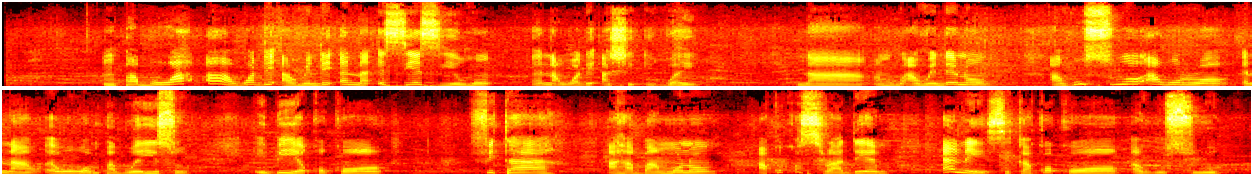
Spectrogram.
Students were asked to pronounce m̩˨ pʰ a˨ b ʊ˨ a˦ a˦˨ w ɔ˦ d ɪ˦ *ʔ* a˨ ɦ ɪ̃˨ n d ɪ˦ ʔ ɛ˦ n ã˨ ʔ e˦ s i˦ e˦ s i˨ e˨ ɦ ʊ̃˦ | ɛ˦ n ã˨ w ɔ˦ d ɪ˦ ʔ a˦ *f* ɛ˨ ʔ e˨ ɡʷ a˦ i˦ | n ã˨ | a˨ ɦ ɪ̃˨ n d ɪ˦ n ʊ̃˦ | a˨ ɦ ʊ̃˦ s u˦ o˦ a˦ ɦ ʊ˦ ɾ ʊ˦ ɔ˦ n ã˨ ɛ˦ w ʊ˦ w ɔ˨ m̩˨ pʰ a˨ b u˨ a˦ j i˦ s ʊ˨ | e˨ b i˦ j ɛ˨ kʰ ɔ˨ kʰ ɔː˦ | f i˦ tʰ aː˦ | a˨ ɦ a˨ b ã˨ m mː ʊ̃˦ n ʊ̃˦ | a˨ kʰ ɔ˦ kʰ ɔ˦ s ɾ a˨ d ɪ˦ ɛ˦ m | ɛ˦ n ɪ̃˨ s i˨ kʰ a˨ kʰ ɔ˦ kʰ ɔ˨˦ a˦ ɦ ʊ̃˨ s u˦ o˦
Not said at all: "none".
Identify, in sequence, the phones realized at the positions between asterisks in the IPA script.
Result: ʔ, ɕ

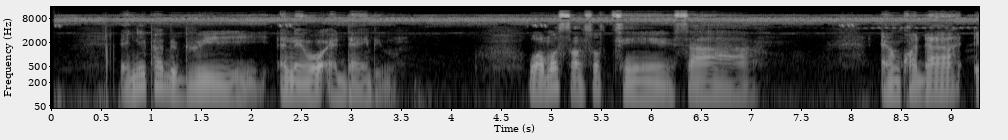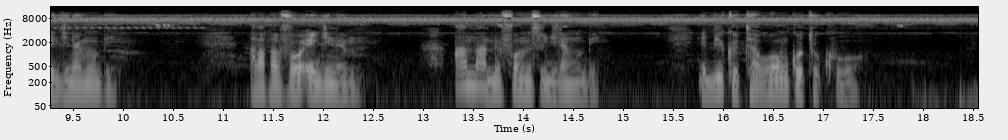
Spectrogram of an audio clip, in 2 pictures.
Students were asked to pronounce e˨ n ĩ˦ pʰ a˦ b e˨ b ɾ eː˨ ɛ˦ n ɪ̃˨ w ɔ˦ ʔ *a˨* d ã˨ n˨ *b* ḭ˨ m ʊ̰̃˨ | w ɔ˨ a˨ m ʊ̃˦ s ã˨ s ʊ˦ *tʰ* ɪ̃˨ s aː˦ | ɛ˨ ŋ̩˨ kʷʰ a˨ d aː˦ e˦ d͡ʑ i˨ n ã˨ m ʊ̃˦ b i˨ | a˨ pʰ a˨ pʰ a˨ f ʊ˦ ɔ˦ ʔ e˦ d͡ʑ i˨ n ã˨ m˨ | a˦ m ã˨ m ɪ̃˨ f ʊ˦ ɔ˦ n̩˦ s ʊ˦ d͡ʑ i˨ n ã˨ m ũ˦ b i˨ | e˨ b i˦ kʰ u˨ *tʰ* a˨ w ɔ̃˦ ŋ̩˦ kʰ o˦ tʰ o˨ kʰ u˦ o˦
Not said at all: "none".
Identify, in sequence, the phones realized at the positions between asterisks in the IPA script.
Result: ɛ˨, b, tʰ, tʰ

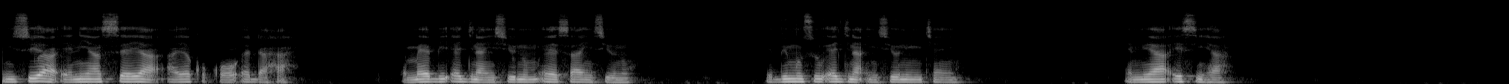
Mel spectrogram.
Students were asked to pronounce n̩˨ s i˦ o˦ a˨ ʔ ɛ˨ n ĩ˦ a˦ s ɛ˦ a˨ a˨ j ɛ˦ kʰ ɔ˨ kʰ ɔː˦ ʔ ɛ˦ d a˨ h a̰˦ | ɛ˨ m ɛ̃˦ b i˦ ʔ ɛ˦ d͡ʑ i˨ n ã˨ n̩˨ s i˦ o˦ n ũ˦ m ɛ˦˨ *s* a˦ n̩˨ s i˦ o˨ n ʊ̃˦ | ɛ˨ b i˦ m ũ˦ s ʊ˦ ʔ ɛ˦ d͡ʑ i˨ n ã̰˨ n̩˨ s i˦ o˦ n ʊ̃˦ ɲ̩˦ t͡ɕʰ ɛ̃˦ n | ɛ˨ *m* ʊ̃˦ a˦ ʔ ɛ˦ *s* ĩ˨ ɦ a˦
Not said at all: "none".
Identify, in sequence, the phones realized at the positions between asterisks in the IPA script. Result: s, n, s

